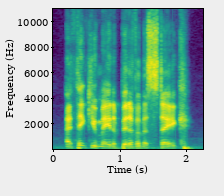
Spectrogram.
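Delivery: high voice, called back over the shoulder. Narrating as the party runs, the game master has Ismark shouting over his shoulder. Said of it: "Ismark kind of shouts over his shoulder".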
